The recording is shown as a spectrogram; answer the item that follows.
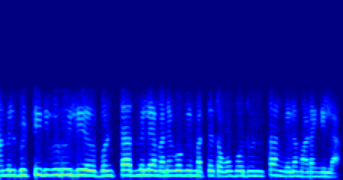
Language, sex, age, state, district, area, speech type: Kannada, female, 45-60, Karnataka, Mandya, rural, conversation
